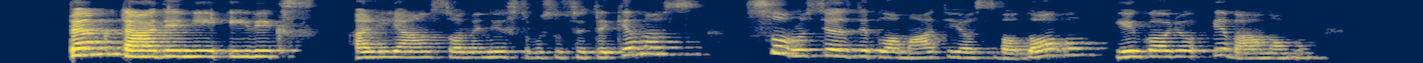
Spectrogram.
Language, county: Lithuanian, Alytus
